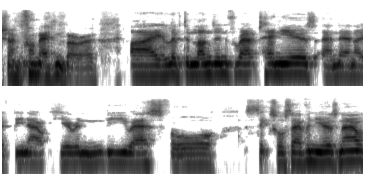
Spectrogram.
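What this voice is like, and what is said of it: Scottish accent, somewhat faded. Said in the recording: “By your accent, you're a Scot currently living in Los Angeles.”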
